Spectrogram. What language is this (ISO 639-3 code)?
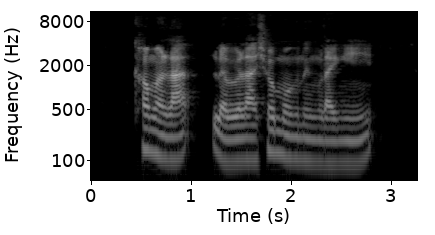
tha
